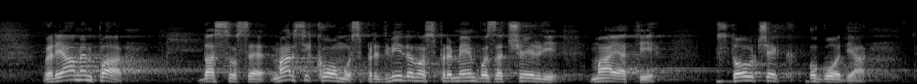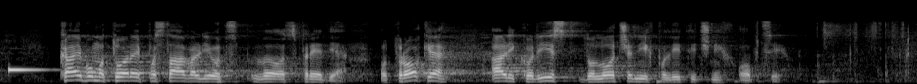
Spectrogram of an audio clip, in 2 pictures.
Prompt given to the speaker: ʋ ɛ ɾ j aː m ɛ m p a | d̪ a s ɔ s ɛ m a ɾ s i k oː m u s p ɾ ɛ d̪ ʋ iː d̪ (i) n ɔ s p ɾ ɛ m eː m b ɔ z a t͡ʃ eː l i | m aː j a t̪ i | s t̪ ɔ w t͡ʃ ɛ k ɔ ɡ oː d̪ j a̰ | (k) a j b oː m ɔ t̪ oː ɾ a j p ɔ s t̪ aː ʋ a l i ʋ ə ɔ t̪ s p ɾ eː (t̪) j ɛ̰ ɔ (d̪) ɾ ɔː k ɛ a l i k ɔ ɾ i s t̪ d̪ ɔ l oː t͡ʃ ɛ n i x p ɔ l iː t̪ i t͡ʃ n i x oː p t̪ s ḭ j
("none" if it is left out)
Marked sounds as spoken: ɛ, k, d̪, t̪

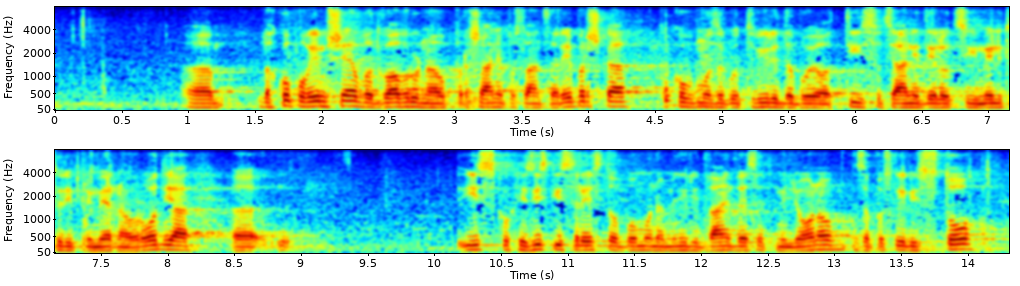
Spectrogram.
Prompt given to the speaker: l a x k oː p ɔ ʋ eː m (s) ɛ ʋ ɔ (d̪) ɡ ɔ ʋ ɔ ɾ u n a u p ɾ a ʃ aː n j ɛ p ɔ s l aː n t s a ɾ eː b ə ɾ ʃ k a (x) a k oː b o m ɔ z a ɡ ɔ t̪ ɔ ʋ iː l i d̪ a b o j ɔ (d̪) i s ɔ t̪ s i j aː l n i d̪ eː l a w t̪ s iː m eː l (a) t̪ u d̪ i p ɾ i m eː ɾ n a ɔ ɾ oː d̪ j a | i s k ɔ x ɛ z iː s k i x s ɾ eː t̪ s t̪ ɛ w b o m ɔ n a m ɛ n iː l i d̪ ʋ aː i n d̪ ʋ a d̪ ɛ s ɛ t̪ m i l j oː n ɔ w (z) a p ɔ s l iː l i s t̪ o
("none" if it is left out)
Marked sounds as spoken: ʃ, d̪, k, t̪, i, z

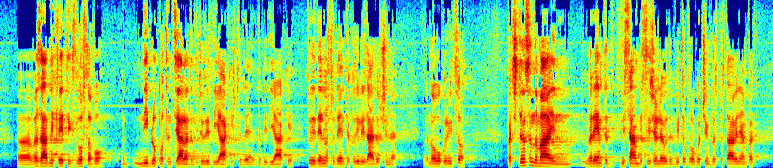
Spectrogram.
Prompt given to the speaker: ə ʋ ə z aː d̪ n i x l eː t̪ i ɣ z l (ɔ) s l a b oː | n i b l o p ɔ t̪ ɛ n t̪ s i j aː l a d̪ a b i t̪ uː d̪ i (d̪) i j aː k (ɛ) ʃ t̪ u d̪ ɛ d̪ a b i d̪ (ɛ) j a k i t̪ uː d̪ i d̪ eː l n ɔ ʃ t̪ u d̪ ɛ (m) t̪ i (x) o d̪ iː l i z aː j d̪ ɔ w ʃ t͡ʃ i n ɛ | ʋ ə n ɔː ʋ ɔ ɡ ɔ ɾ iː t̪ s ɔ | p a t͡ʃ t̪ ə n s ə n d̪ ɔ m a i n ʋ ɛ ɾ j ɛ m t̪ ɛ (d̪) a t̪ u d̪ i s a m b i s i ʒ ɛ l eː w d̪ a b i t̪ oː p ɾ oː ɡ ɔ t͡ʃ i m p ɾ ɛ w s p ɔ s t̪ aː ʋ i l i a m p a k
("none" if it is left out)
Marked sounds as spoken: o, d̪, i, i, n, x, d̪

